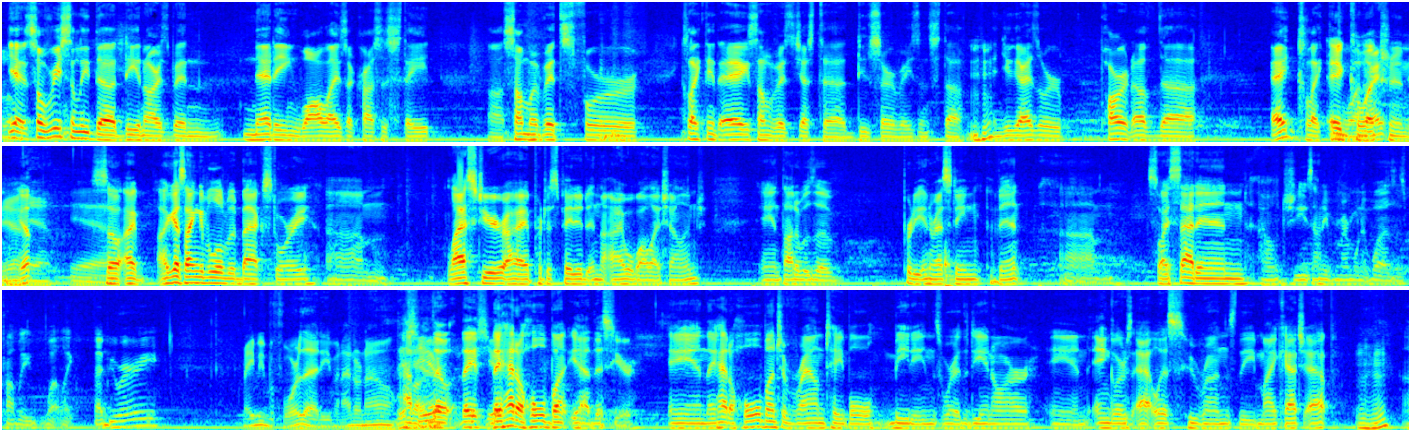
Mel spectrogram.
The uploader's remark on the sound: Joins BFF at Firetrucker Brewery!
